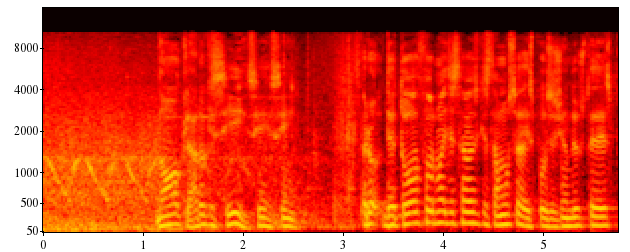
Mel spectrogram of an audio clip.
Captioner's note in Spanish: Ruidos del tráfico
